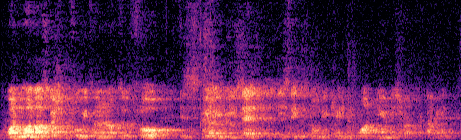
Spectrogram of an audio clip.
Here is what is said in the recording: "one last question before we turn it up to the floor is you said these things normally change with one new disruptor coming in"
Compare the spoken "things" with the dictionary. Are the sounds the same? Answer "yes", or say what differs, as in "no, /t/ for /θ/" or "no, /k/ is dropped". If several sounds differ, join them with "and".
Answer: yes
